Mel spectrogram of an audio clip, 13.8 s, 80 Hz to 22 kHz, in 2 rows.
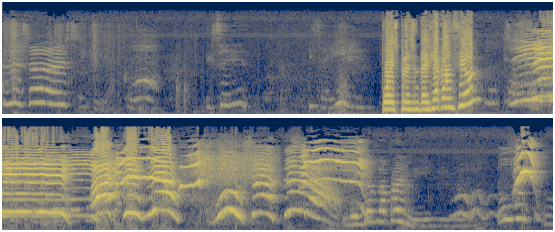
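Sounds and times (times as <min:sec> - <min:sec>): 
speech: 0:04.8 - 0:06.0
children screaming and shouting: 0:06.3 - 0:11.6, 0:13.1 - 0:13.7.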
